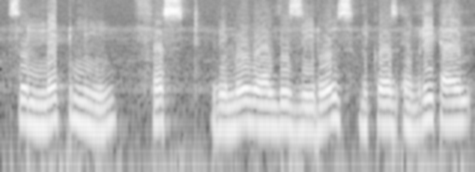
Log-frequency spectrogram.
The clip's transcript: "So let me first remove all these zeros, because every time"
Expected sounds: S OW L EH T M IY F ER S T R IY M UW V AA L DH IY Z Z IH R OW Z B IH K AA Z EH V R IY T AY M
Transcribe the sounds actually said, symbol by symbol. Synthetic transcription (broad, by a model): S OW L EH T M IY F ER S T R IY M UW V AA L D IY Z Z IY R OW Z B IH K AA Z EH V R IY T AY M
